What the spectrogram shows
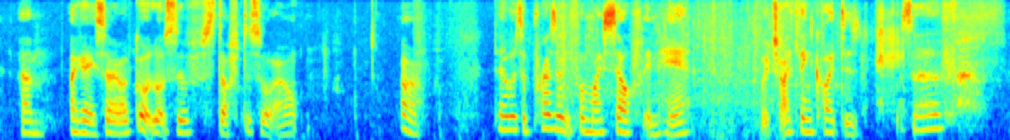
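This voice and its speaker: Amid noticeable background noise, a woman speaks fairly slowly at a medium pitch with ordinary pitch variation and long, frequent pauses. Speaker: vlogger. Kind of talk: casual vlog to camera. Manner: hesitant, with fillers.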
